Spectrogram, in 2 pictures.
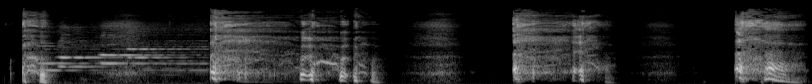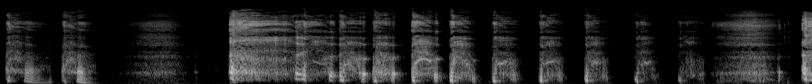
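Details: Wheezy chesty morning cough: repeated bouts of harsh, wet, productive coughing with wheezy breaths drawn in between bouts.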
